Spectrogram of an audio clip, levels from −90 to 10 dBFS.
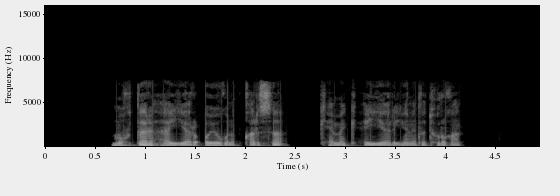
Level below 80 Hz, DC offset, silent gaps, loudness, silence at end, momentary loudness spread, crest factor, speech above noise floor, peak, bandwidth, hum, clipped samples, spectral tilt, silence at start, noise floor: -58 dBFS; under 0.1%; none; -35 LUFS; 0.8 s; 12 LU; 22 dB; over 56 dB; -14 dBFS; 7.8 kHz; none; under 0.1%; -5.5 dB/octave; 0.7 s; under -90 dBFS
